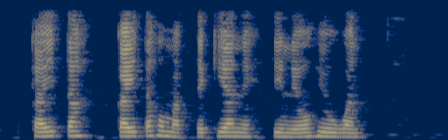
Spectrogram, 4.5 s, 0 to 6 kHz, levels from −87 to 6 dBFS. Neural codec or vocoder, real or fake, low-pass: none; real; 5.4 kHz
